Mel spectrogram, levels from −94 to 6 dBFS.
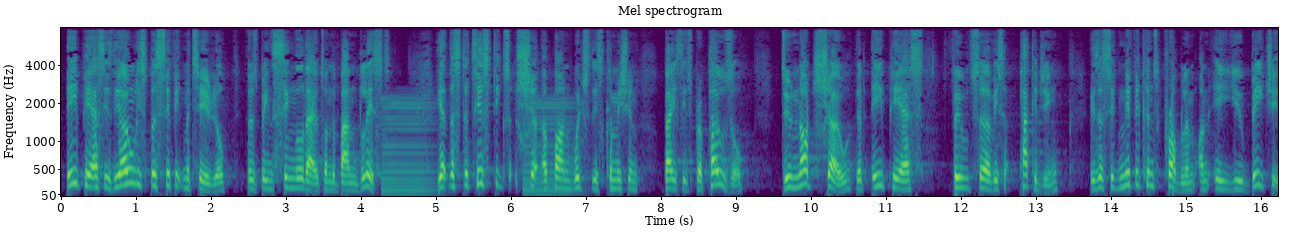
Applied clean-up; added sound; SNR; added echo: none; Piano; 19 dB; none.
